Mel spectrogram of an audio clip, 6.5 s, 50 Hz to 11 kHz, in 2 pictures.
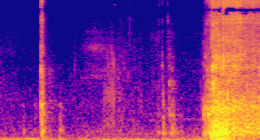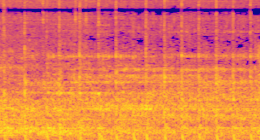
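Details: Early-1970s Elektron scooter, 642 km, first start after 45 years in storage, with a syringe of petrol and spark confirmed: a few quiet knocks, then the small two-stroke catches and settles into an even, buzzy idle. Normal idle.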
